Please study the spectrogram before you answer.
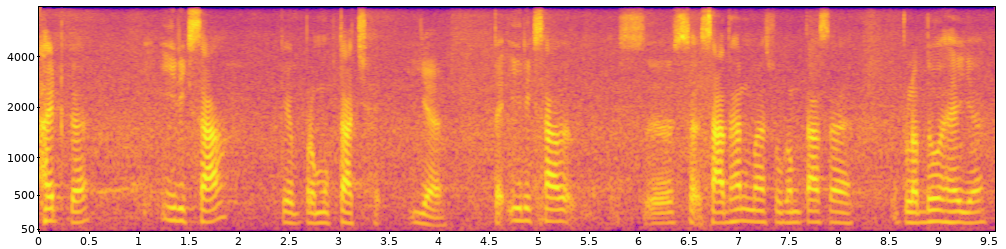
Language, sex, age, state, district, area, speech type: Maithili, male, 18-30, Bihar, Purnia, urban, spontaneous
